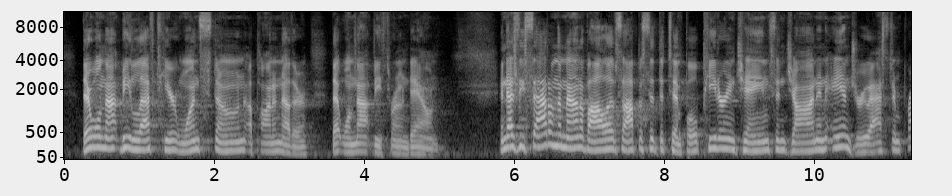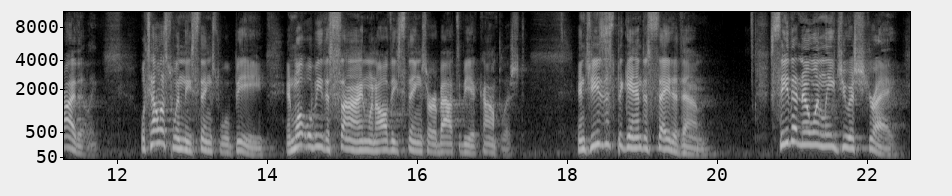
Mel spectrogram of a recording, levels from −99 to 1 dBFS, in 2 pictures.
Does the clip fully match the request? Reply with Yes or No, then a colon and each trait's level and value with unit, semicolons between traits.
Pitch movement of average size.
No: wide, 5.9 semitones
